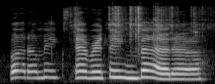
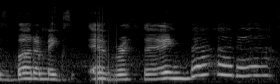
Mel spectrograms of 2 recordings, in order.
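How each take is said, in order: First: Belted out loud and high; sing-song proud declaration; loud catchphrase. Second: Said in the usual way. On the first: Real, not acted. Loud emphatic repeat of catchphrase.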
